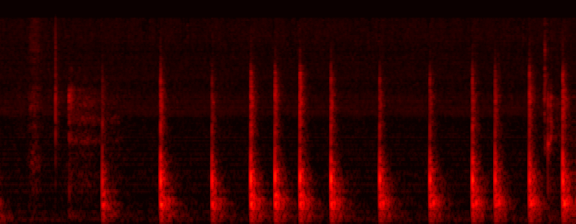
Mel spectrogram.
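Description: Stylus pen tapping and clicking on a touchscreen whiteboard's glass while writing a word: an uneven run of light taps, several a second.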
